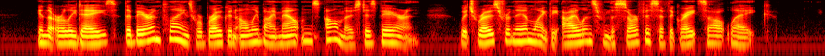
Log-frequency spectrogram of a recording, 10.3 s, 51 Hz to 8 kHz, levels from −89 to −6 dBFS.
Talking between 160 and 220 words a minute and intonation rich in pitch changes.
No: average, 175 wpm; average, 3.2 semitones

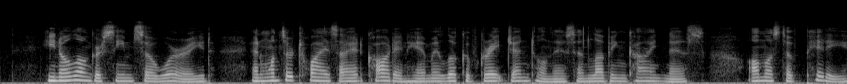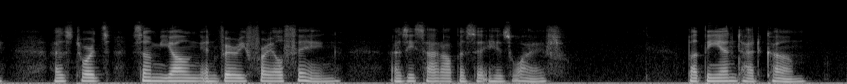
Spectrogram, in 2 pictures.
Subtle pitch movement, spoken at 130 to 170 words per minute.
Yes: narrow, 2.2 semitones; average, 165 wpm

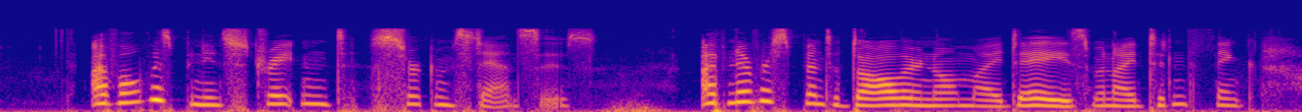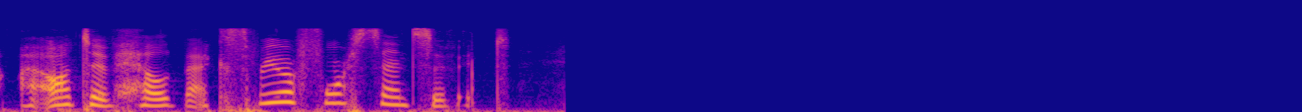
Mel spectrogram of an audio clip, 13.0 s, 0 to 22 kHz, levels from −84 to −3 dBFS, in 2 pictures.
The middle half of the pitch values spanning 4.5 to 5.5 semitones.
Yes: average, 4.8 semitones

